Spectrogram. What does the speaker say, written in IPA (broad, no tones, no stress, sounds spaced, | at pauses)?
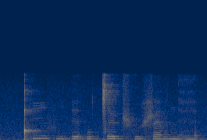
ǃʰ i f i̤ ʔ ɪ ʔ u ǀ ɪ ʈ͡ʂʰ ṳ ʂ ɛ v n ɛ̤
